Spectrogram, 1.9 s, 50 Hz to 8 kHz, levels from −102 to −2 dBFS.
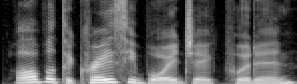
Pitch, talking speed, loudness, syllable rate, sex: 205 Hz, 260 wpm, -18 LUFS, 5.4 syllables/s, female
